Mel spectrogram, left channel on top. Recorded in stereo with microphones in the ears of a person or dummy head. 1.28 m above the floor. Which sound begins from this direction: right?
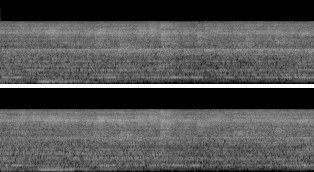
Running water, at 0.0 s.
